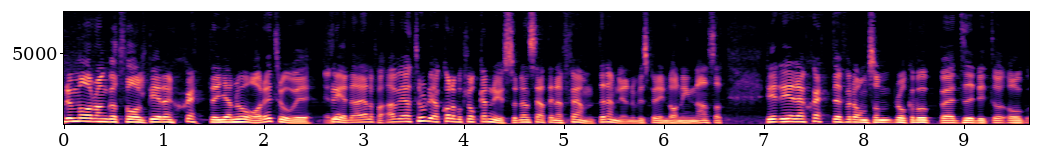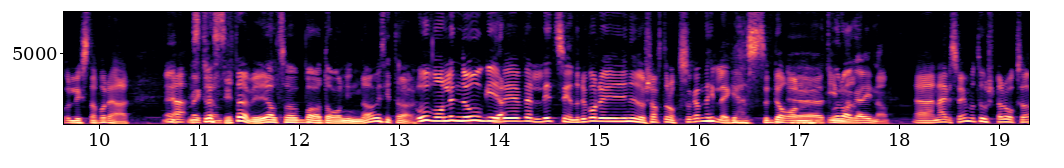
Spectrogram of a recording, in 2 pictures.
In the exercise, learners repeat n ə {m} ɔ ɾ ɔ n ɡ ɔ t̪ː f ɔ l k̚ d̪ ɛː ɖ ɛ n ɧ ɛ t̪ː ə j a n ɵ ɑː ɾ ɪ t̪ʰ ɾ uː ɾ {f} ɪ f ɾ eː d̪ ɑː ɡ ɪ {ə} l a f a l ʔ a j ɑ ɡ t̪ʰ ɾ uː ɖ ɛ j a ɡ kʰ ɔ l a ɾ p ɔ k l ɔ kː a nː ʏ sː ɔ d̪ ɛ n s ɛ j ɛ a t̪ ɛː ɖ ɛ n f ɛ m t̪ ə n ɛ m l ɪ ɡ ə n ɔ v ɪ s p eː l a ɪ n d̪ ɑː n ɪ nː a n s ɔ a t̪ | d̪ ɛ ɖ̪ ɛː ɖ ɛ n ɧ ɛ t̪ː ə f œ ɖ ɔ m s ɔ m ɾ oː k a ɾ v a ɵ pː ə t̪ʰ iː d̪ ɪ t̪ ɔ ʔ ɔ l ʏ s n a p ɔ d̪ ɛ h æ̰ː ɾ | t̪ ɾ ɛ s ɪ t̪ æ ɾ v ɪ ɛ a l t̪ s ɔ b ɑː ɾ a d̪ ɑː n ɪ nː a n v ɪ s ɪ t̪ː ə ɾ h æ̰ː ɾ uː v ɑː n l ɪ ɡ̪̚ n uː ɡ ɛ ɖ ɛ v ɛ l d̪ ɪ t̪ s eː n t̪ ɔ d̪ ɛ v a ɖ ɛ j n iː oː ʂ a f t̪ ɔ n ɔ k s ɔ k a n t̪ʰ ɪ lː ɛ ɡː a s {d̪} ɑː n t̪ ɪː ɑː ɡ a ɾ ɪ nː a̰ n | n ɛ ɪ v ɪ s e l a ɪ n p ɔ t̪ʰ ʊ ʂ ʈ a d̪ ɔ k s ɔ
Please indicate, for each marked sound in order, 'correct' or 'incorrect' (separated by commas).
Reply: correct, incorrect, incorrect, correct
